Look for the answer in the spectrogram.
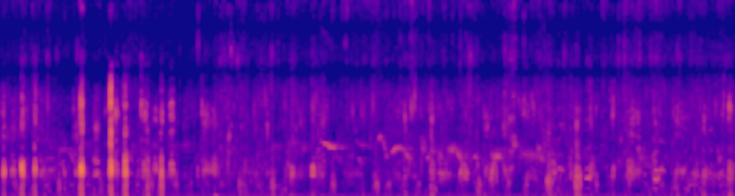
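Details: Ducks give loud, sharp quacks in a quick cluster at the start, then a softer, steady run of overlapping quacks, while thin whistled bird notes drift in the background.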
